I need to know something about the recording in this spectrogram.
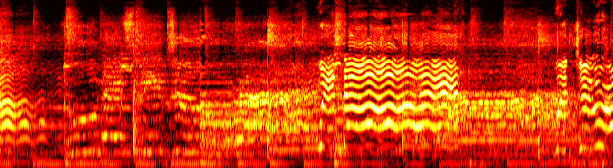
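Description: A woman singing a gospel solo into a microphone, holding long notes with a wide vibrato, a long held note in the middle, over a steady low instrumental accompaniment.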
